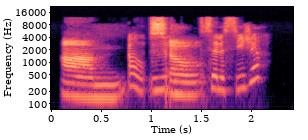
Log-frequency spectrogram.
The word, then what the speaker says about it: synesthesia: And I have something called, I can never say the name right, Synthesia. – Synesthesia? – Yes. Okay. I always mix it up.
